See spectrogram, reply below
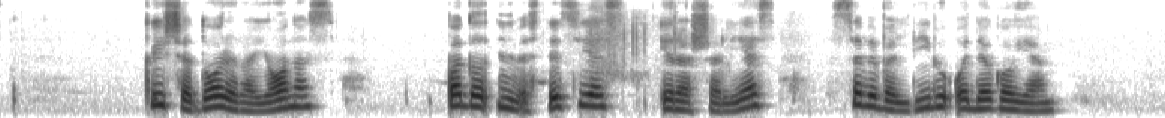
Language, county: Lithuanian, Vilnius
